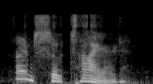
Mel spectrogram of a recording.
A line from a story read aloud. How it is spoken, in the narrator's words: he gave a great sigh and said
